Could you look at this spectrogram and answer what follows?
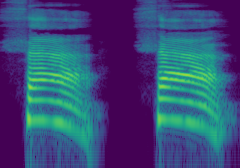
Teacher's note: सा बारीक लेटर है, मोटा नहीं है, और इसको शिद्दत से भी नहीं पढ़ेंगे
